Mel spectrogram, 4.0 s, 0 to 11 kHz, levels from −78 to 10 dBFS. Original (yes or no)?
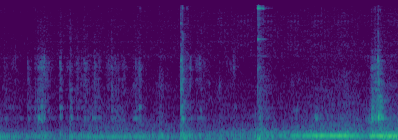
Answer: yes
